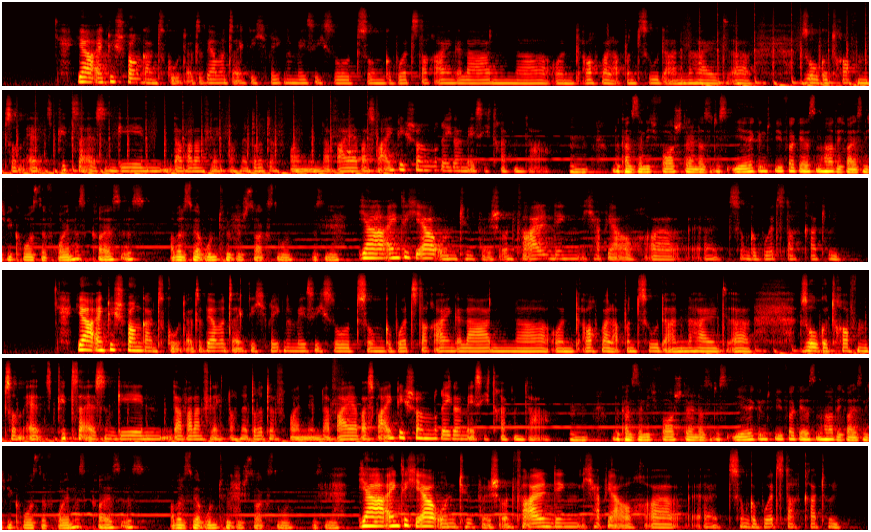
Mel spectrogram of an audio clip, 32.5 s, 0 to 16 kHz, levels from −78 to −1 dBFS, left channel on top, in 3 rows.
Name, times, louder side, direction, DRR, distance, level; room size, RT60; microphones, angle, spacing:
voice 1, 0.7-17.7 24.6-24.7 25.8-32.2, right 4 dB, 85° right, 11 dB, 0.6 m, -31 dB
sound 1, 8.5-15.7, left 4 dB, 85° left, 0.5 m, -42 dB
sound 2, 15.0-15.6 16.0-20.2 21.6-30.2, right 5 dB, 45° right, 0.6 m, -48 dB
voice 2, 17.9-23.4 23.8-25.9, left 1 dB, 5° left, 7 dB, 0.4 m, -30 dB
29.0 x 15.0 x 2.6 m, 0.76 s
head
